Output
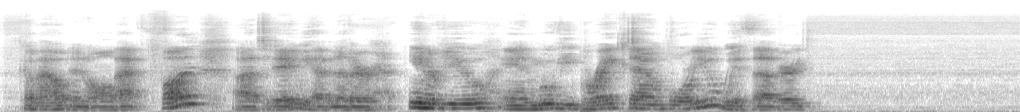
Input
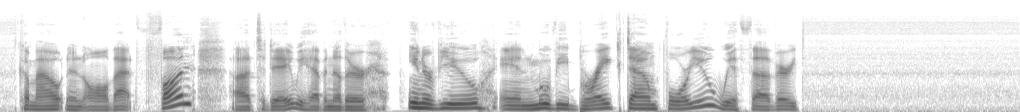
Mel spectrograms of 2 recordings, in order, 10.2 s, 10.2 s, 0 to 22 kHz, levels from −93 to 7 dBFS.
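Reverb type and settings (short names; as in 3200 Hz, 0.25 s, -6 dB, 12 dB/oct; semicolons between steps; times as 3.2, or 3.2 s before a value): Schroeder reverb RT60 0.4 s, combs from 33 ms, DRR -8 dB; gain -3 dB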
